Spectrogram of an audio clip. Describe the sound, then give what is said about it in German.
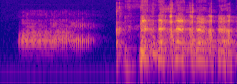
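A buzzy, drawn-out fart sound effect plays from a soundboard machine for nearly a second, followed after a brief gap by a louder, rougher, sputtering burst. Both are clear, with no talking. “Es kommt aber alles nur aus dieser Maschine natürlich.”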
